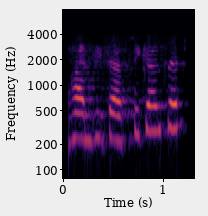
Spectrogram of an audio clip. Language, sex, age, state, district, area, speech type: Punjabi, female, 18-30, Punjab, Fatehgarh Sahib, rural, conversation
